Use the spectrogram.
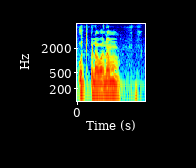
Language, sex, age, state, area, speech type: Sanskrit, male, 18-30, Uttarakhand, urban, read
